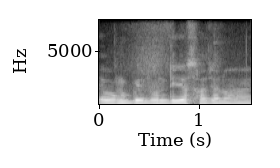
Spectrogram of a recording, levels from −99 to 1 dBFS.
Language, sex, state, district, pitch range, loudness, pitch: Bengali, male, West Bengal, Malda, 100-105 Hz, -15 LUFS, 100 Hz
